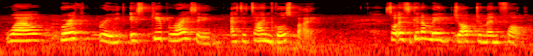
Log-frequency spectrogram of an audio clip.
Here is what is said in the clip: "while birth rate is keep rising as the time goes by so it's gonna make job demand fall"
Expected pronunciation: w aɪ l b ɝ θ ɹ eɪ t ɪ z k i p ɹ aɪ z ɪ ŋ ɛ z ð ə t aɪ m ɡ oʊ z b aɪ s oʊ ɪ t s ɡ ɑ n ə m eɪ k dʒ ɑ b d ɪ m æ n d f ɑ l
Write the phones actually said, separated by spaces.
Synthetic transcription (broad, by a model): w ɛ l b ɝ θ ɹ eɪ t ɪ s k i p ɹ aɪ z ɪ ŋ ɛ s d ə t aɪ m ɡ oʊ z b aɪ s oʊ ɪ t s ɡ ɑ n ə m eɪ k dʒ ɑ b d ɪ m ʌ n f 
